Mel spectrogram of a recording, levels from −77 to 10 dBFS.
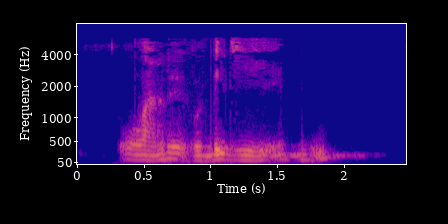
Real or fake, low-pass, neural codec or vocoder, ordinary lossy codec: fake; 7.2 kHz; codec, 24 kHz, 0.9 kbps, WavTokenizer, small release; MP3, 24 kbps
